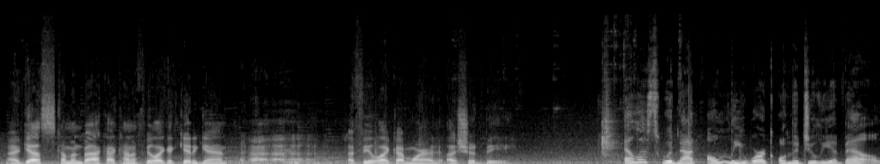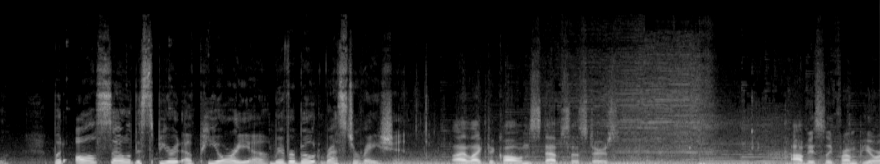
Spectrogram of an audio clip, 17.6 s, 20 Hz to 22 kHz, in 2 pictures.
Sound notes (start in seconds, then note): 2.3 chuckles; 14.7 tool buzzing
